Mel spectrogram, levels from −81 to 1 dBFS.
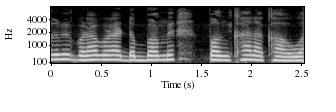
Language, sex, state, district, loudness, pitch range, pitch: Hindi, male, Jharkhand, Garhwa, -14 LUFS, 220-240 Hz, 230 Hz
